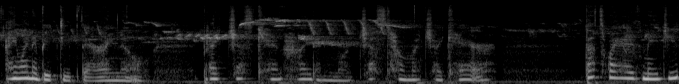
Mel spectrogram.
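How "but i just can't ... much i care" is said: unvoiced, soft, close confession; a shy pony whispering her feelings to her friend; intimate whisper. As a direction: whisper it right into their ear. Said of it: "Her voice had become a whisper by now".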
